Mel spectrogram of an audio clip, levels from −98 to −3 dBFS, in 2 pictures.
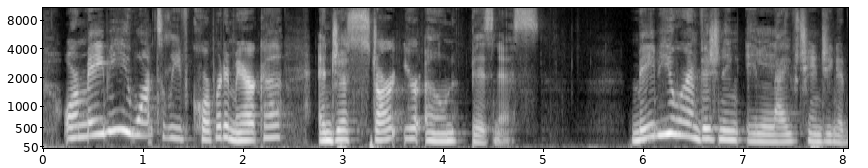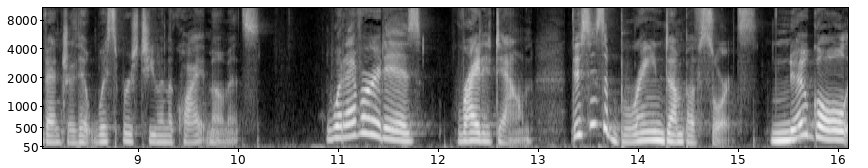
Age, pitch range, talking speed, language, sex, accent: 30-49, 180-275 Hz, 165 wpm, English, female, American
